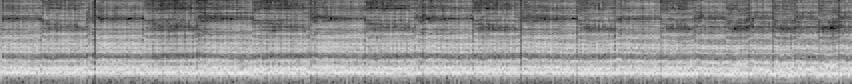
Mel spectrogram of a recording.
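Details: Sustained roaring from a male red howler monkey at La Senda Verde Animal Refuge in Bolivia, a harsh, throaty drone pulsing slightly about once a second without pause, demonstrating his vocal stamina.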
